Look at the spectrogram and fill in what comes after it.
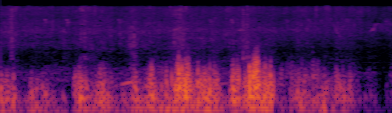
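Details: Close-up of a cow eating grass by the road, with dense low crunching and ripping bites in quick succession through the middle, easing off toward the end; outdoor setting, no other clear sounds.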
